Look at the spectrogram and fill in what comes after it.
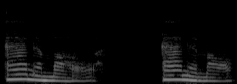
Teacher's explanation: it has that schwa sound that's hard to hear toward the end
